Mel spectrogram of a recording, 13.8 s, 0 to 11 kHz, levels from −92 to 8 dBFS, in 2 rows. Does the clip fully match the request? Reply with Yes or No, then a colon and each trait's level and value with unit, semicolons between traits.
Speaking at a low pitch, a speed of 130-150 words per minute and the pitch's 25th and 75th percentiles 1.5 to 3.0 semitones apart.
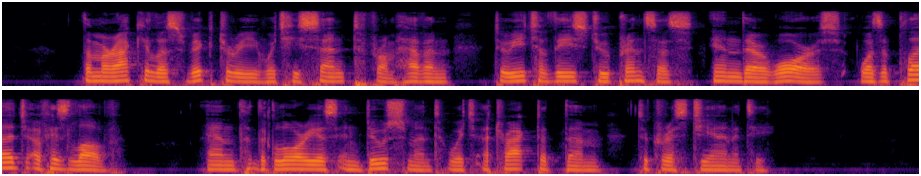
Yes: low, 130 Hz; average, 140 wpm; narrow, 2.6 semitones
